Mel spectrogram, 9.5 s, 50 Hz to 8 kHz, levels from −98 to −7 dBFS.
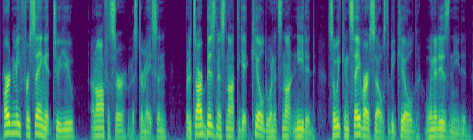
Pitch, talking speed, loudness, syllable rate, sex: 100 Hz, 220 wpm, -22 LUFS, 5.6 syllables/s, male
